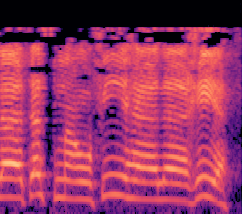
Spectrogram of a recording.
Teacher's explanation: الغين المكسورة تاخد أدنى درجات تفخيم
